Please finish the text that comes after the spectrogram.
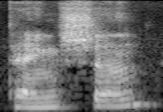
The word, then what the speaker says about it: tension: Tension, comprehension. Antes do S-I-O-N tem a vogal, aliás, a consoante N.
